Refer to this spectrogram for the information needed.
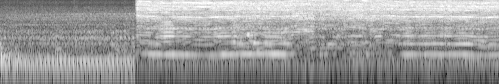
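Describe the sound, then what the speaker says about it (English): A power grinder suddenly starts up on screws sticking out of a new skatepark ramp, giving a loud, continuous high-pitched grinding whine after a brief quieter moment. "Screws are sticking up a bit, so Dave's grinding them down."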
